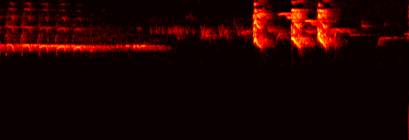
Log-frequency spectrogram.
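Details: An adult European green woodpecker at an urban nest in Brussels in June calls its fledglings out, with a steady, even whistled note for over a second, then a few harsh, loud chirps in quick succession.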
